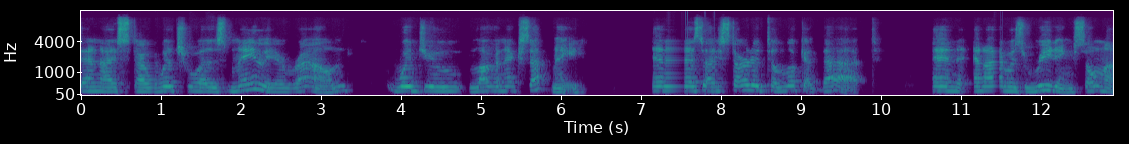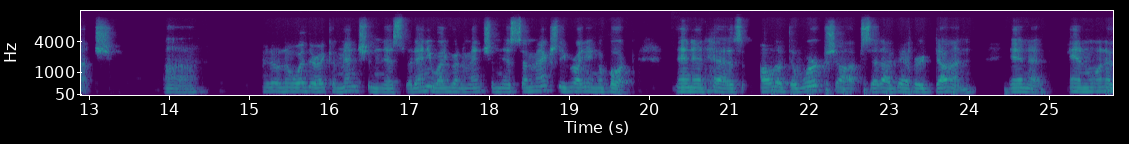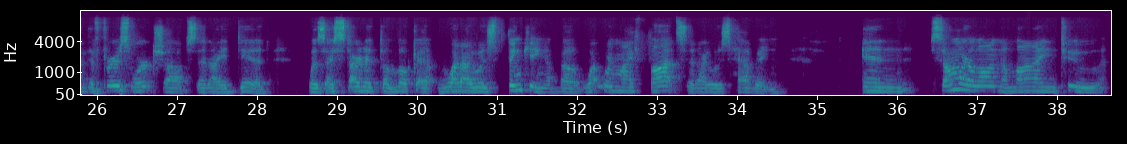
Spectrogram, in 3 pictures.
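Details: Adult woman who has stuttered throughout her life and has had speech therapy and support-group experience, speaking in English; finding: stuttering.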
